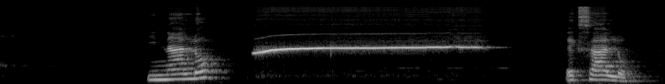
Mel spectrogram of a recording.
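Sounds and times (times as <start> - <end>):
speech: 1.5 - 2.2, 5.7 - 6.5
human whistling through rounded lips: 2.5 - 5.2.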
